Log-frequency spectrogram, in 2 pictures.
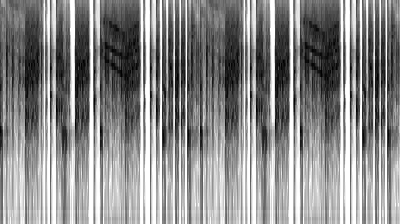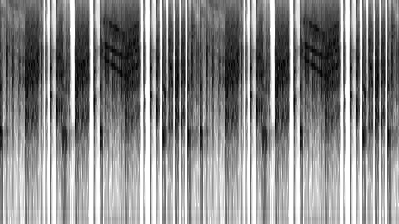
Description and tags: Static Break
Drum pattern constructed from radio static sounds.
glitch, noise, static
